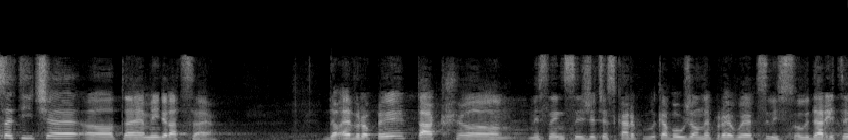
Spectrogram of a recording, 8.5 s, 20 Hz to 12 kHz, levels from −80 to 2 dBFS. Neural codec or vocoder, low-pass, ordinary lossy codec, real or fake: codec, 16 kHz, 0.8 kbps, ZipCodec; 7.2 kHz; AAC, 32 kbps; fake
